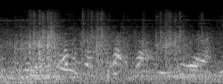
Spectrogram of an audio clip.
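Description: Several people's voices chattering over the mechanical rattle of a Gerstlauer spinning roller coaster running on its track.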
